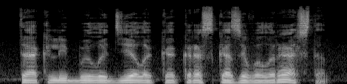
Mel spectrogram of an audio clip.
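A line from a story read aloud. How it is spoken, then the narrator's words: Hoarse, anxious. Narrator (Russian): Несмотря на усилия Валери казаться спокойным, голос его прозвучал хрипло, почти тревожно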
